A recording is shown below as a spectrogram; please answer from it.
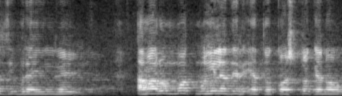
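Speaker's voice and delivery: ordinary talk, nothing marked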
